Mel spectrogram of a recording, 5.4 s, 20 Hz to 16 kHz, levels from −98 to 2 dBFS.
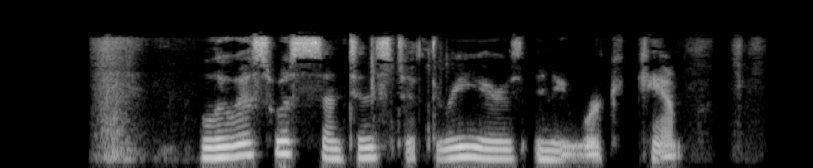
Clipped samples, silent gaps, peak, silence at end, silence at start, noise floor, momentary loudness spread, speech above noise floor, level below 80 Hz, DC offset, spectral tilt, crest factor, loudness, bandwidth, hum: under 0.1%; 4.16-4.25 s; -8 dBFS; 0.9 s; 0.65 s; -52 dBFS; 18 LU; 28 dB; -64 dBFS; under 0.1%; -4 dB/octave; 18 dB; -24 LUFS; 8.2 kHz; none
